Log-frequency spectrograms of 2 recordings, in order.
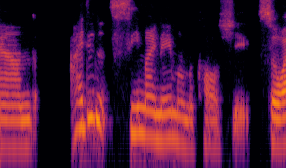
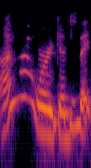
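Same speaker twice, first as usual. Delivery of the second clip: quiet, raised-pitch voice; 7 semitones higher, 6 dB quieter than usual. Telling how staff said they missed the studio pickup, quoting own past self. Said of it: "And I'm like".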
